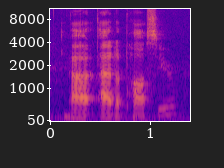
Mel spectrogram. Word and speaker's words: adipocere: Is called what I believe is pronounced adipocere. – Adipocere? – No, adipocere.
